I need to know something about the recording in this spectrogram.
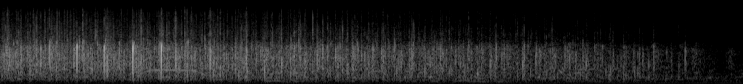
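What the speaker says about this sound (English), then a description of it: "another round of applause for our third turnaround winners, Amar White" Audience applause at a high school honors assembly for an award winner, a dense steady clapping from a large crowd that carries on for several seconds and then tapers off at the end.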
